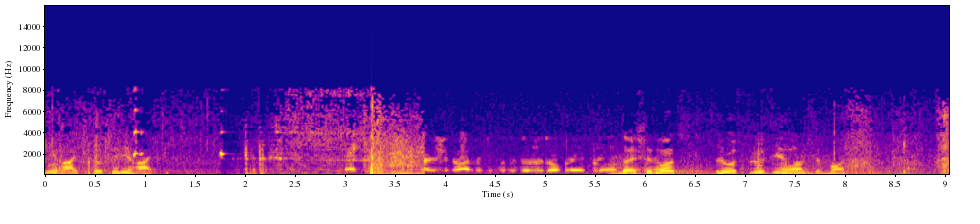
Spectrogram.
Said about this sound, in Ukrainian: Вогонь. Постріл!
